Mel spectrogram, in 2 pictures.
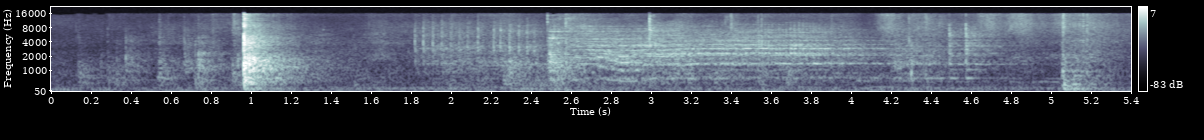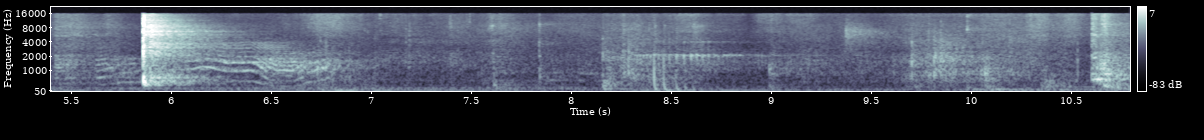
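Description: A few sharp thuds and knocks, the loudest about a second in and just before six seconds in, with quieter knocks and handling noise between them.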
